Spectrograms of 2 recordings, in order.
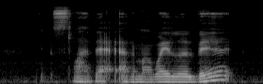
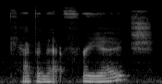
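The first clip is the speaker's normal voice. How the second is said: usual speaking voice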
